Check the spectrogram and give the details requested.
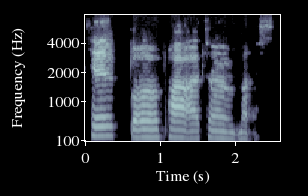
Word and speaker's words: hippopotamus: So, we see that our emphasis is on the third syllable and then we have a low emphasis on the first syllable and that we have short sounds. So, there's no long sounds.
